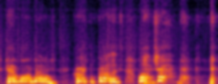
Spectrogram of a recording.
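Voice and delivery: high, loud battle orders; guards shouting. Acted. Guards calling out in panic, high and loud. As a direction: yell orders over the chaos.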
